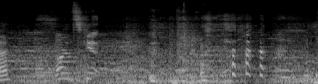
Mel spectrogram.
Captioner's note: laughing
